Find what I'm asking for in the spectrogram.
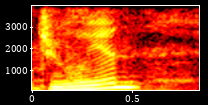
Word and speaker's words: Julian: Okay, my name's Julian. It's J-U-L-I-A-N.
